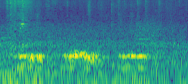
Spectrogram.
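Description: A pigeon cooing in several short, low phrases, one after another.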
